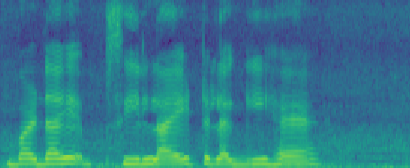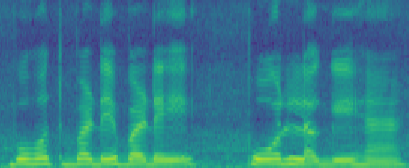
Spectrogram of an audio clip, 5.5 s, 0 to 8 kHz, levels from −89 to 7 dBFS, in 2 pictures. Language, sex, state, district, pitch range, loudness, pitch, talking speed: Hindi, female, Haryana, Rohtak, 215-240 Hz, -13 LUFS, 230 Hz, 120 wpm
